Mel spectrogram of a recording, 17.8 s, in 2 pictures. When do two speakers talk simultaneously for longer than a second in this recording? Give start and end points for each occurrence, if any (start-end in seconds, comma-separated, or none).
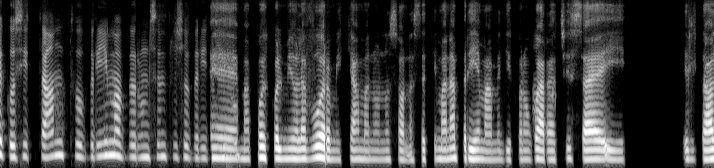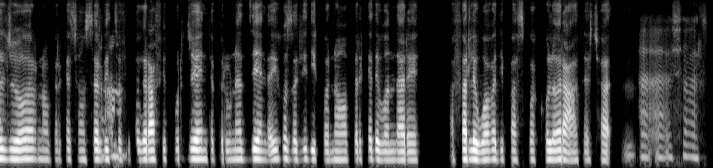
none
